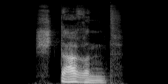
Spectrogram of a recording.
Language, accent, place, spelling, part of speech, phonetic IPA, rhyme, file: German, Germany, Berlin, starrend, verb, [ˈʃtaʁənt], -aʁənt, De-starrend.ogg
- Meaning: present participle of starren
